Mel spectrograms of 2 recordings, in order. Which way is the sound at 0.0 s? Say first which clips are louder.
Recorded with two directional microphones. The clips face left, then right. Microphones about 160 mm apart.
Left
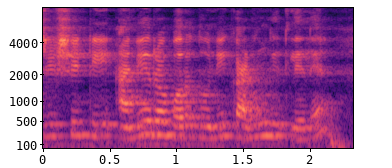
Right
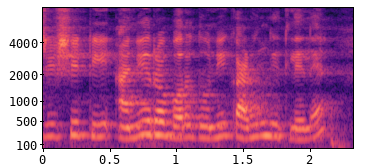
Right 8 dB; 90° right.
